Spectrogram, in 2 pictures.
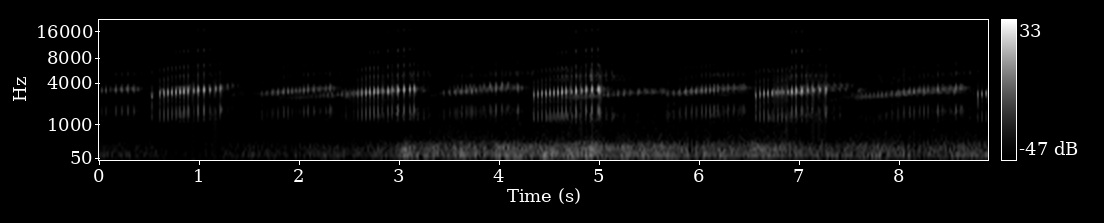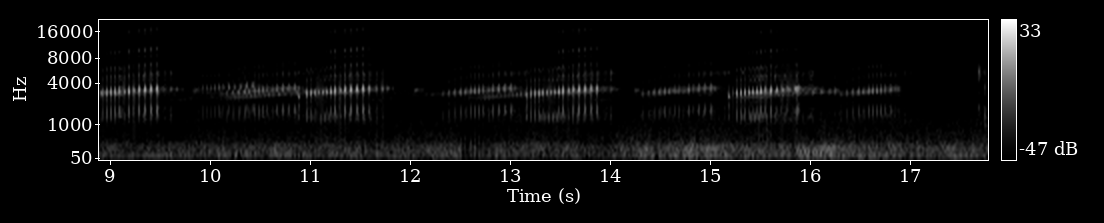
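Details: Western chorus frogs in Ohio give rising, creaky trills, repeated in a steady chorus like a creaky rocking chair; the advertisement call.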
